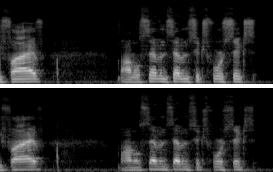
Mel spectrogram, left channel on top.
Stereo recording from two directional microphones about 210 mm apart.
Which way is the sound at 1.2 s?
45° left (ahead or behind).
